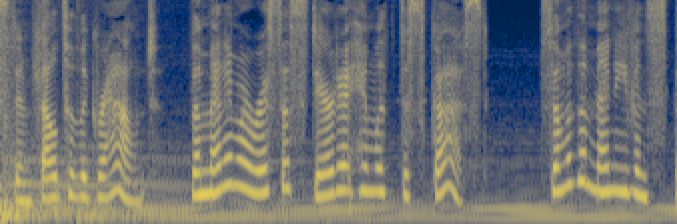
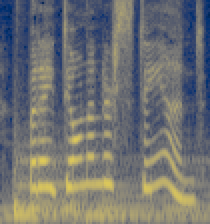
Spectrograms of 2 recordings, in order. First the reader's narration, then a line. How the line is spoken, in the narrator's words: cried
